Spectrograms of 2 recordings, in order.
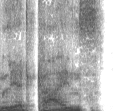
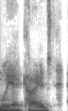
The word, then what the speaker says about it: Liet Kynes: He falls, pushes some stuff up, and he pronounces his name. – I am Liet Kynes. – I am Liet Kynes.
